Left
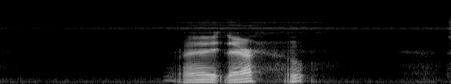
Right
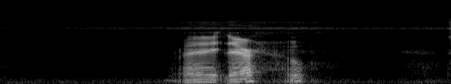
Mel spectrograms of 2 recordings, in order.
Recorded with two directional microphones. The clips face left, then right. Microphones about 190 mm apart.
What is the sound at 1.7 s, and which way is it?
Speech, 45° left (ahead or behind).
